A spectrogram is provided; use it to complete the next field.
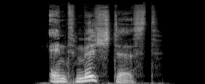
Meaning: inflection of entmischen: 1. second-person singular preterite 2. second-person singular subjunctive II
- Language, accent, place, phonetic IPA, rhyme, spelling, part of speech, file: German, Germany, Berlin, [ɛntˈmɪʃtəst], -ɪʃtəst, entmischtest, verb, De-entmischtest.ogg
